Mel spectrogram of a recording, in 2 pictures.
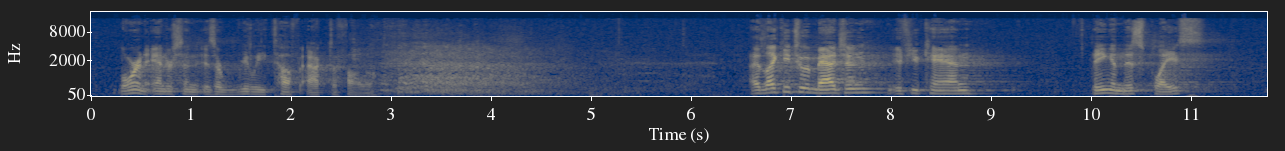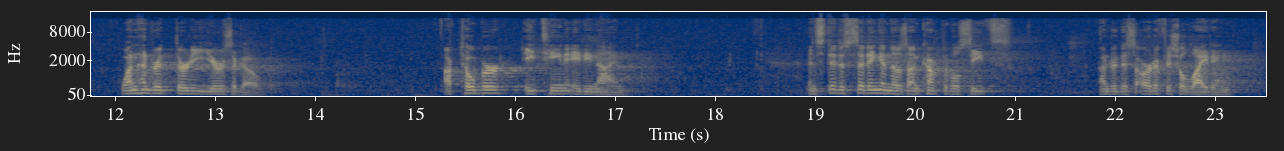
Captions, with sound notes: Lauren Anderson is a really tough act to follow. (audience laughing) I'd like you to imagine, if you can, being in this place 130 years ago, October, 1889. Instead of sitting in those uncomfortable seats under this artificial lighting,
